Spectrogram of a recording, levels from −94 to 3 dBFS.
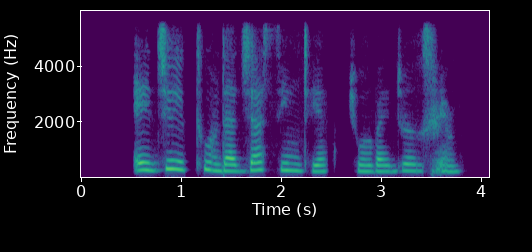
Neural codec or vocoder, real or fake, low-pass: codec, 16 kHz, 0.5 kbps, FunCodec, trained on LibriTTS, 25 frames a second; fake; 5.4 kHz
